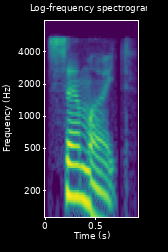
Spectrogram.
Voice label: "Semite", English

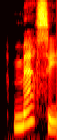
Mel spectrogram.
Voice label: "messy", voice, spelling

